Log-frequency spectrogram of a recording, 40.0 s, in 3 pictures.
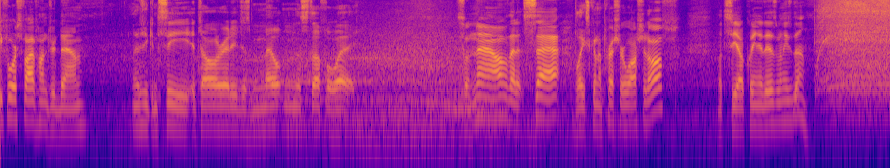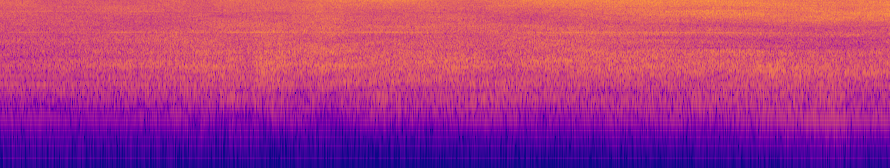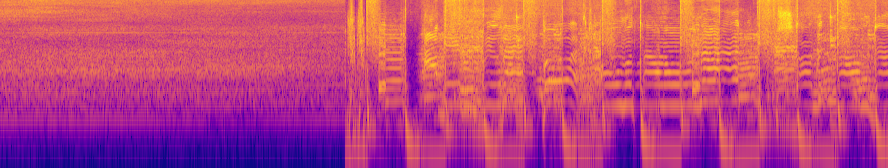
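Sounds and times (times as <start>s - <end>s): pressure washer pump hum: 12.2s - 35.9s, 36.8s - 40.0s
water jet hissing: 13.0s - 31.9s.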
